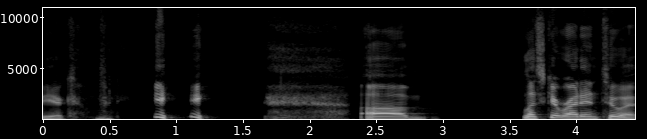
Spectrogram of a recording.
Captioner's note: laughing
